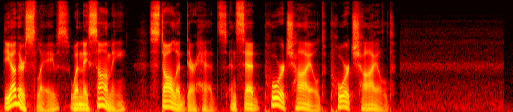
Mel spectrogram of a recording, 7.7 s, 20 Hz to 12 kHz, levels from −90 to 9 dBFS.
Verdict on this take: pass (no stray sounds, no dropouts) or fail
pass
